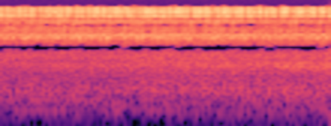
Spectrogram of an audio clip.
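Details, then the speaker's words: Fuel injector off the engine, pressurized with carb cleaner through a tire-valve cap: a steady thin high hiss as pressure bleeds past the closed injector. It leaks, likely something blocking the valve; bad injector. "a leaking fuel injector and that basically means that there's something blocking the solenoid or the valve and that's a bad injector"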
